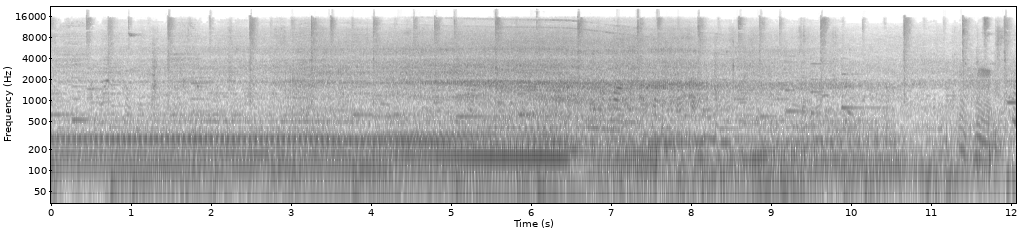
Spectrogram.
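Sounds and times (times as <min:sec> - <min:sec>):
motorcycle engine running: 0:00.0 - 0:12.0
road and wind noise: 0:00.0 - 0:12.0.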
